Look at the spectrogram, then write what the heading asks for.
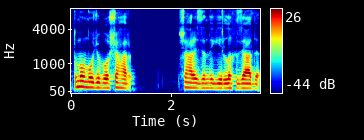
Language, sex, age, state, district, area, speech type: Kashmiri, male, 30-45, Jammu and Kashmir, Baramulla, rural, spontaneous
